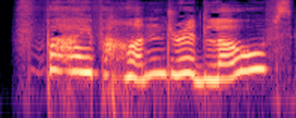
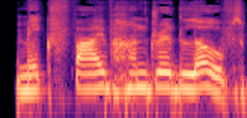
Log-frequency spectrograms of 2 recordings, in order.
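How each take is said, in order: First: Very high, drawn-out incredulous question; aghast disbelief. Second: Slow, measured command; firm order. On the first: Cook repeating the aldermaston's order back, aghast. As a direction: stretch it out high in astonishment. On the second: Aldermaston instructing his cook to prepare for flood, firm order. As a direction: state the order slowly and evenly. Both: A narrator's reading.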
